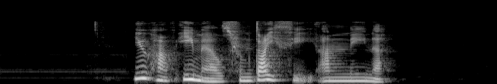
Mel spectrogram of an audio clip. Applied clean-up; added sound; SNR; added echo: none; none; none; none.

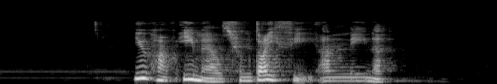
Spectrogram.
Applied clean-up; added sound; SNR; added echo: none; none; none; reverberation time 0.4 s.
